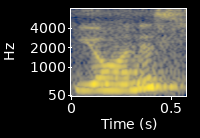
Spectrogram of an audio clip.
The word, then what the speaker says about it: Johannes: it is honest as it is a german word so there is no j pronunciation he had to pronounce it and pronounce it johannes gutenberg invented the printing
